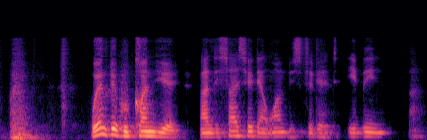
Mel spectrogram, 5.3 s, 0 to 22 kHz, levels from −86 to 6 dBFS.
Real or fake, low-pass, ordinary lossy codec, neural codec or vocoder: fake; 7.2 kHz; none; codec, 16 kHz, 0.5 kbps, FunCodec, trained on Chinese and English, 25 frames a second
